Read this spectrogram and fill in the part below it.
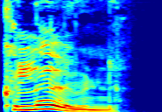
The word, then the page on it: cologne: British English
